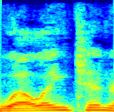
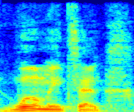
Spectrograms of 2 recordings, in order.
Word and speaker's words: Wilmington: But do you mean Wellington or Wilmington? Wilmington.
